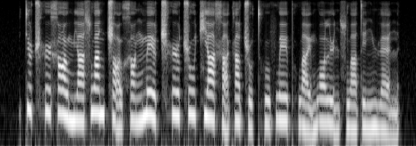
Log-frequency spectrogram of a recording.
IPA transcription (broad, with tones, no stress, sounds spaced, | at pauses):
t̪ y˥˨ ʈ͡ʂʰ ɻ̩˦ x ɑ˥˨ ʊ̯ m j ä˨˦ s w a˦ n ʈ͡ʂ ɑ̰˨˩ ʊ̯ x ɑ˨˦ ŋ m e˥˨ ɪ̯ ʈ͡ʂʰ ɻ̩˦ ʈ͡ʂ u˦ t͡ɕ j ä˥˨ x ä̰˨˩ k ä˥˨ ʈ͡ʂ ṵ˨˩ t̪ʰ u˨˦ f w e˦ ɪ̯ pʰ w a̰˨˩ ɪ̯ m w ɔ˦ l y̰˨˩ n s w ä˨˦ t̪ i˨˦ ŋ m ɥ ɛ̰˨˩ n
